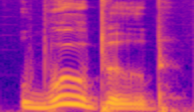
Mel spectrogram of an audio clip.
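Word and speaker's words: Wwbwb: not encountered before, and I am assured it is pronounced wooboob. Yes, wooboob.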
